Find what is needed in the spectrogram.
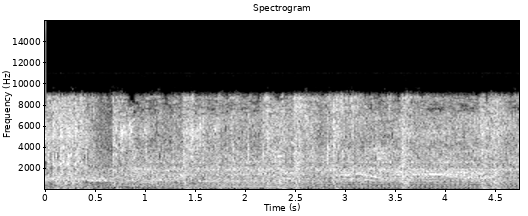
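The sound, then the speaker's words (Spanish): A coupé speeding through a crowd in a radio drama: loud, roaring engine with screeching tire squeal and rough, clattering impacts, continuous and intense throughout. “El auto atraviesa la barrera humana arrojando cuerpos despedazados con furia contra el asfalto.”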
